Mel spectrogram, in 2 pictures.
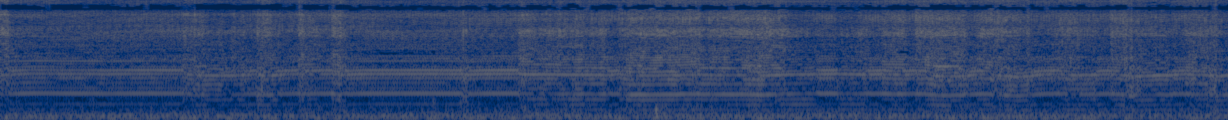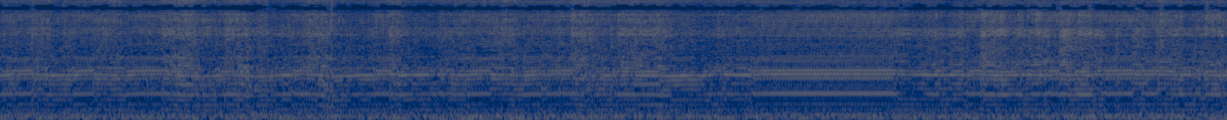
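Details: Male dialysis patient, one year on dialysis, with high blood pressure and thickened fungal toenails: steady whining motor buzz with uneven grinding changes as a podiatric nail drill reduces the nails.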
